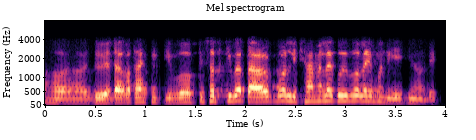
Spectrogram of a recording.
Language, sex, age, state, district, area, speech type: Assamese, male, 18-30, Assam, Sonitpur, rural, conversation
